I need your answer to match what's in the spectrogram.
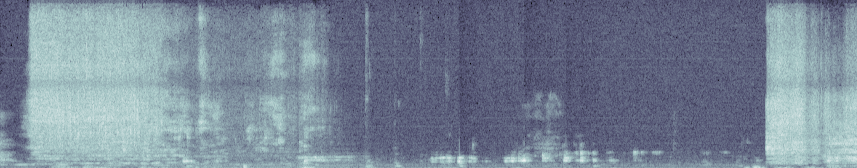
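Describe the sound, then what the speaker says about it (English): Tap water runs loudly over a plastic scoop being rinsed in a sink, a steady broad splash at the start and again at the end, with quieter clinks and drips in between. "I'm gonna rinse off my scoop."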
